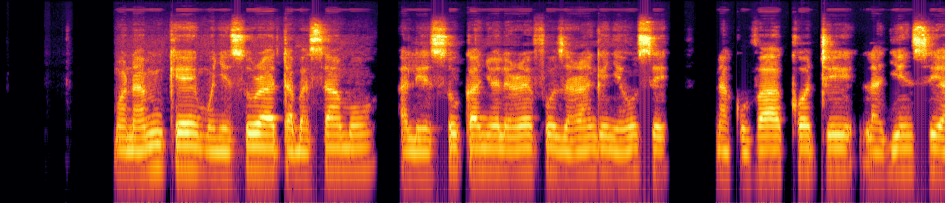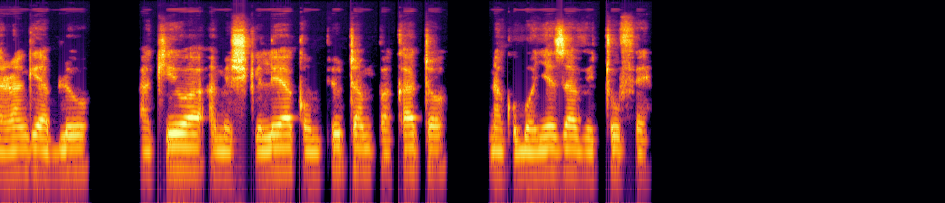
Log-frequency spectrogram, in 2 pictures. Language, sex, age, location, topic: Swahili, male, 25-35, Dar es Salaam, education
